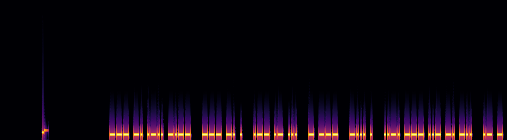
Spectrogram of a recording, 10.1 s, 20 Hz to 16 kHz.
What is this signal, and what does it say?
Morse code, heard as a keyed tone, about 34 wpm, 700 Hz. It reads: ONLY ONE WAS TO BE FOUND AT
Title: Sentences from Top 1400 Words 35wpm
